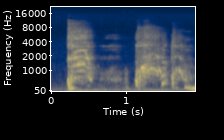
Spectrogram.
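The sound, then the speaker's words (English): A person coughing a few times, with short, harsh, throat-clearing bursts in quick succession, loud and alone. “That was not a COVID cough.”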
